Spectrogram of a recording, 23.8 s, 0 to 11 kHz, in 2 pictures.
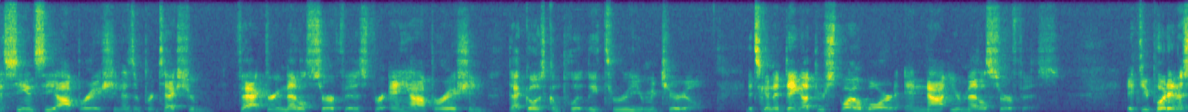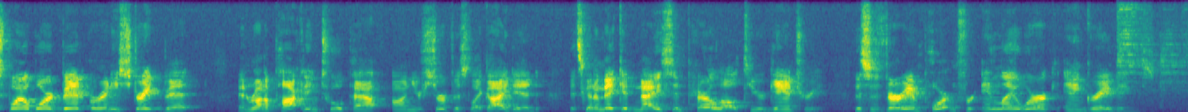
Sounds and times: Speech: 0.0s - 10.6s, 11.3s - 23.5s.

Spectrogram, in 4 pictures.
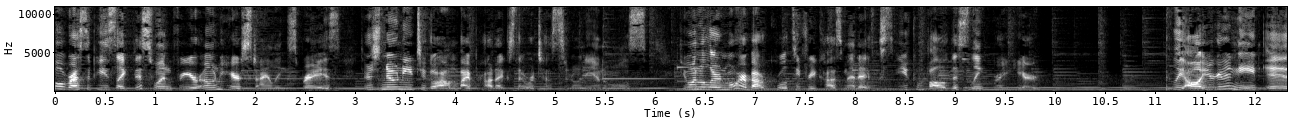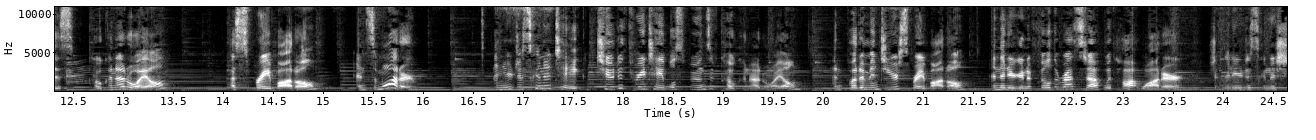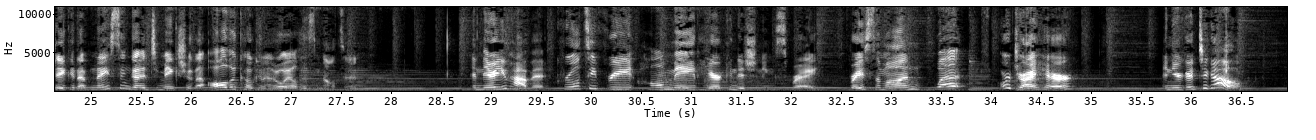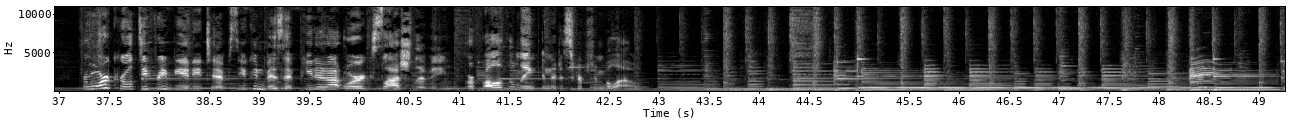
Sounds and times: Speech: 0.0s - 9.8s, 11.2s - 13.4s, 14.1s - 15.9s, 16.7s - 27.7s, 28.8s - 34.8s, 35.7s - 36.6s, 37.2s - 42.8s
Music: 0.0s - 49.2s.

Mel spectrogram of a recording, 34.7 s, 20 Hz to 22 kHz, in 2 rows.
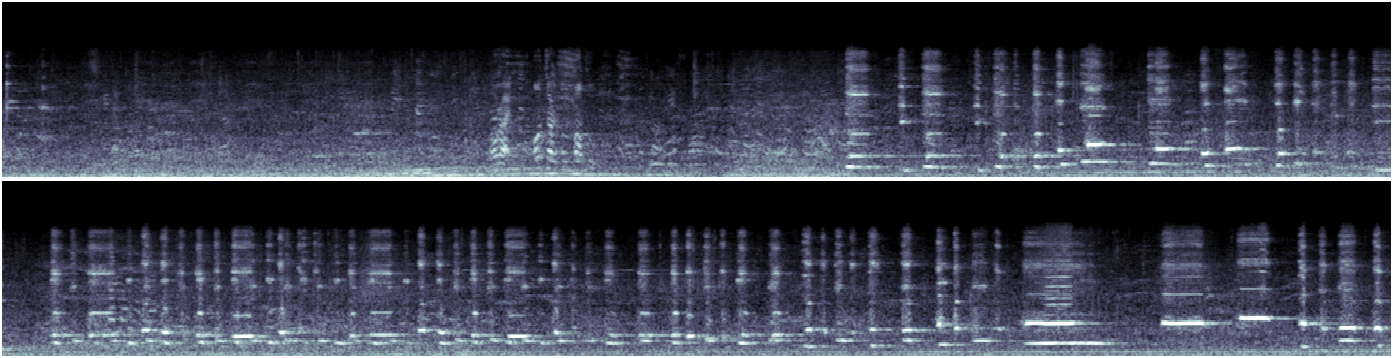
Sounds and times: Music: 10.5s - 34.7s.

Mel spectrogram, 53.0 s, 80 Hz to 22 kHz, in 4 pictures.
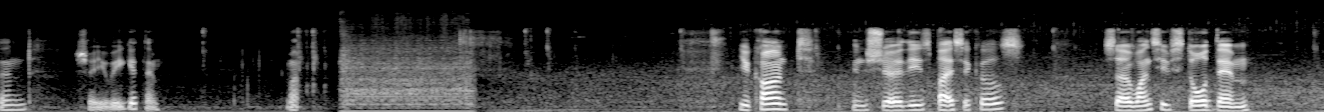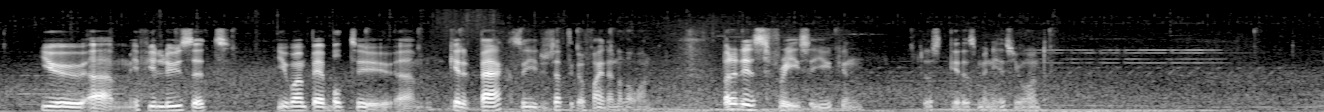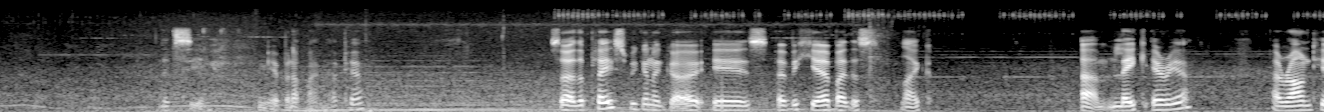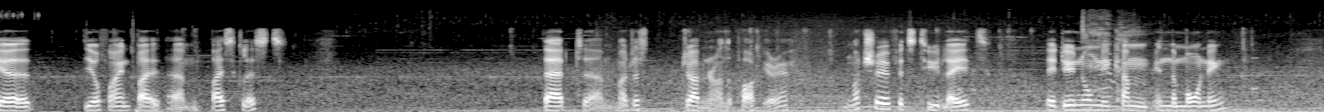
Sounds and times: Speech: 0.0s - 1.6s, 7.4s - 10.2s, 11.1s - 12.5s, 13.7s - 19.8s, 20.5s - 21.8s, 22.5s - 23.7s, 28.1s - 30.2s, 32.0s - 35.8s, 37.3s - 38.4s, 39.2s - 42.6s, 45.2s - 49.6s, 50.2s - 52.0s
Bicycle: 3.2s - 11.1s, 12.0s - 37.9s, 38.5s - 39.2s, 42.6s - 52.9s.

